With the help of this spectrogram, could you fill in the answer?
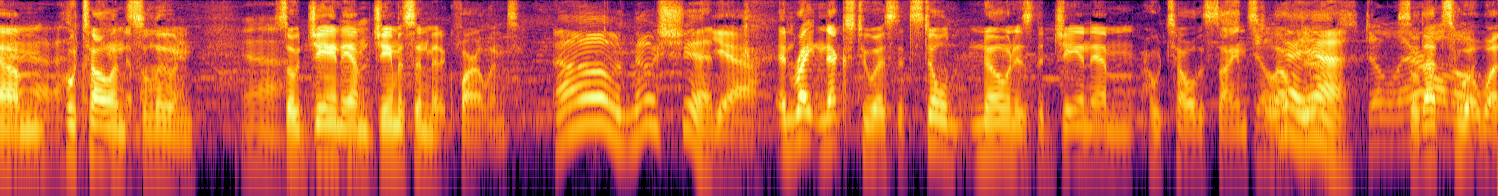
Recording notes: In one of Seattle's oldest bars, the Central Saloon in historic Pioneer Square. Recorded live at the Central Saloon on 05/19/2022.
